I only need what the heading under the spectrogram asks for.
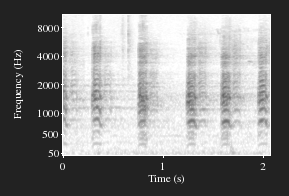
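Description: An Egyptian goose, about 70 cm tall, honks loudly while puffing itself up, five harsh nasal calls in a steady, evenly spaced rhythm, with no talking.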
